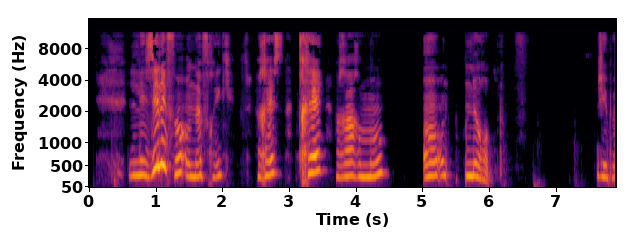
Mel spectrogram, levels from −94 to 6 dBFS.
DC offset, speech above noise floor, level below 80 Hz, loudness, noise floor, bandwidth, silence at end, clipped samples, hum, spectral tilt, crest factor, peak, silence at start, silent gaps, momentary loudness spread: under 0.1%; 55 dB; -68 dBFS; -21 LUFS; -75 dBFS; 11.5 kHz; 0 s; under 0.1%; none; -3 dB/octave; 20 dB; -2 dBFS; 0.35 s; none; 16 LU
